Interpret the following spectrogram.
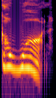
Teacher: a small W sound sneaks in between them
